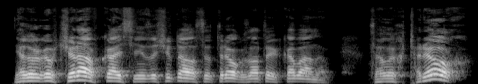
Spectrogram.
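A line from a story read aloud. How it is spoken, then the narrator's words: Roaring merchant. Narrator (Russian): взревел купец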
